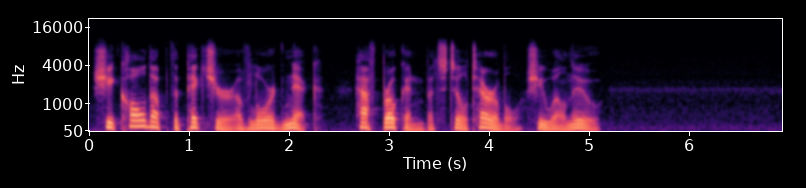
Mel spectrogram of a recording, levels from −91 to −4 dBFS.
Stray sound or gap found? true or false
false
